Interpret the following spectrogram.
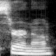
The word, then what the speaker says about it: Suriname: The Suriname Toad, Suriname. I know how to spell Suriname. Well, some people may not. I may have been pronouncing it wrong. Who knows? No, you're right. It is Suriname.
